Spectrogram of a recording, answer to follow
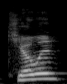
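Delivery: "Keown" said with no g sound; questioning, emphatic "Keown"; alternative pronunciation. Shown as a demonstration. Trying out pronunciations of a surname.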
